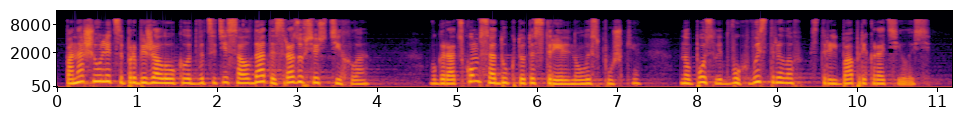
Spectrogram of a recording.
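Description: A woman with a medium-pitched, somewhat breathy voice and a dark, mellow tone speaks at a fairly slow pace with ordinary pitch variation. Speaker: narrator reading a memoir.

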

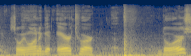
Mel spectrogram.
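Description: A man talks over light background noise. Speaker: bus operator or trainer. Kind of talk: tutorial. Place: bus.

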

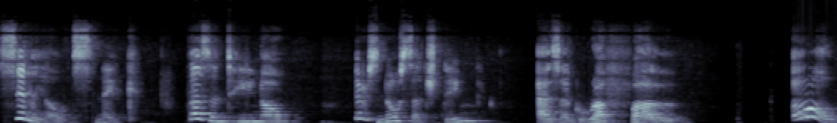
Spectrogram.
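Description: A woman puts on a character voice, talking at a high pitch and a very slow pace. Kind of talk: children's picture book reading. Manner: cheeky, boastful, confident.

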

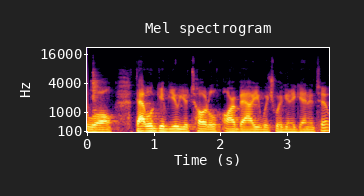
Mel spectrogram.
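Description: Light background noise behind a male voice. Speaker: presenter. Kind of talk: sales presentation. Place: hall.

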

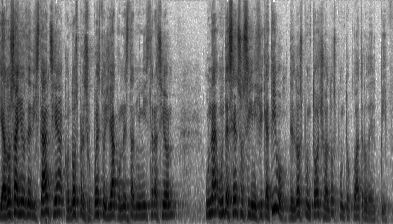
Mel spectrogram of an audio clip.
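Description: Speaking at a fairly quick pace, a man uses a high voice with lively intonation. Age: 60s. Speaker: legislator. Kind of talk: parliamentary speech. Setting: parliamentary forum. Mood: critical, pointed. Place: hall. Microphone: podium.

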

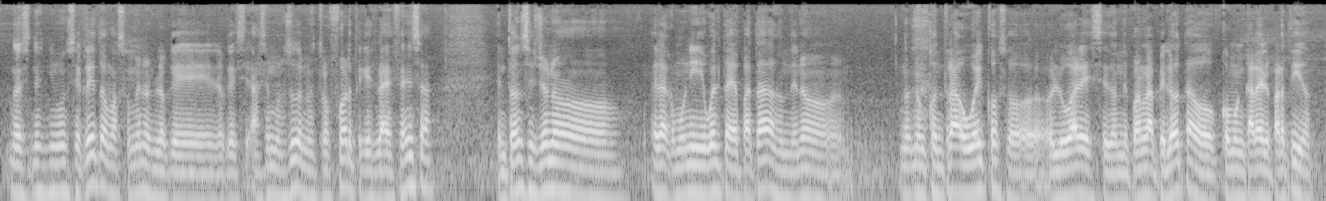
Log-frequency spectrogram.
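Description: Light background noise runs under this man's voice. He speaks at a fairly quick pace with fairly even intonation. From Argentina. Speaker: rugby player; guest. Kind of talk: TV interview. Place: studio. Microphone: lapel.

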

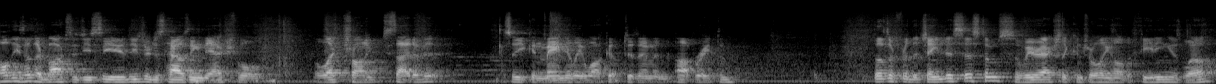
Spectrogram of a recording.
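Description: Very fast speech with ordinary pitch variation, audible room echo and light background noise. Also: man, fairly low pitch for a man. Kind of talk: tour explanation. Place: factory.

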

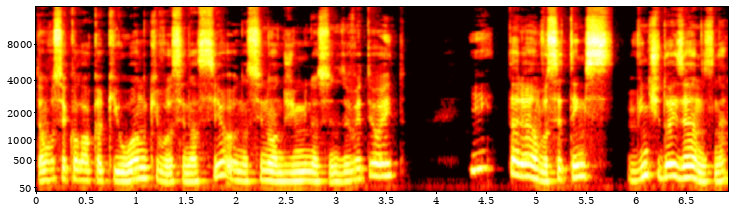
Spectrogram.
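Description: Against a silent background on a very clean recording, the speech keeps a moderate pace. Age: 20s. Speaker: tech tutorial youtuber. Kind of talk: tutorial. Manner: casual, conversational.

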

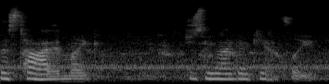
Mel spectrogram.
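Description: A woman speaks at a high pitch against noticeable background noise. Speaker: vlogger. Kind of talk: casual vlog chat. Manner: drowsy, slow, hesitant speech. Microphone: phone near.

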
